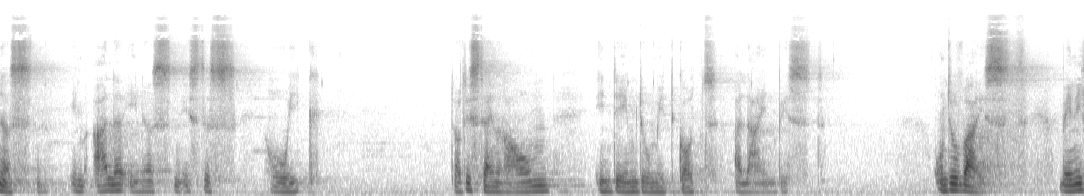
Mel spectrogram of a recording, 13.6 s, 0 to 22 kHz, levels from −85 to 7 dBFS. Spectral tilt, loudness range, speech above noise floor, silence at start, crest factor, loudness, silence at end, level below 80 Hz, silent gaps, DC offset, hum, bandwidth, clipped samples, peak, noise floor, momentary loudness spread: -5.5 dB/octave; 9 LU; 32 dB; 0 s; 24 dB; -31 LUFS; 0 s; -62 dBFS; none; under 0.1%; none; 16 kHz; under 0.1%; -10 dBFS; -62 dBFS; 20 LU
